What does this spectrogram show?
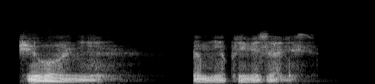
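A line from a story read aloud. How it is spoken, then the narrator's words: Young giant grumbling. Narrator (Russian): ворчал молодой гигант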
